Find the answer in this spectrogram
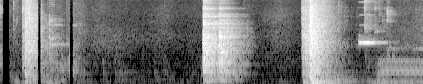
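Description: A microwave oven being loaded and started: three separate knocks and clunks from its door and a glass measuring cup going in, a short high electronic beep near the end, then the oven starting to hum.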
